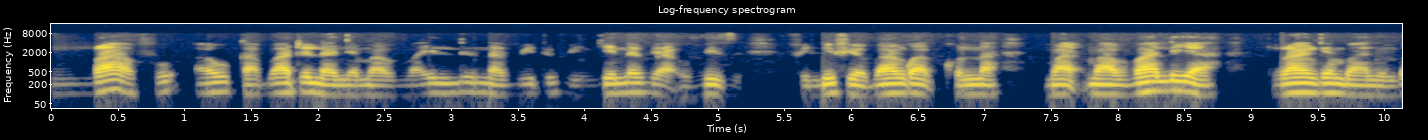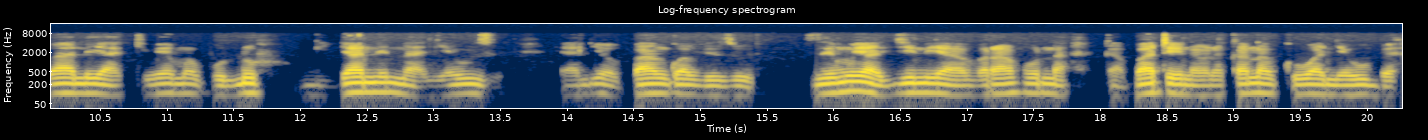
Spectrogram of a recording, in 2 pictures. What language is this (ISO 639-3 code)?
swa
